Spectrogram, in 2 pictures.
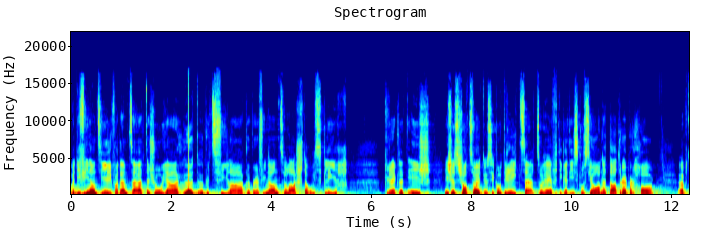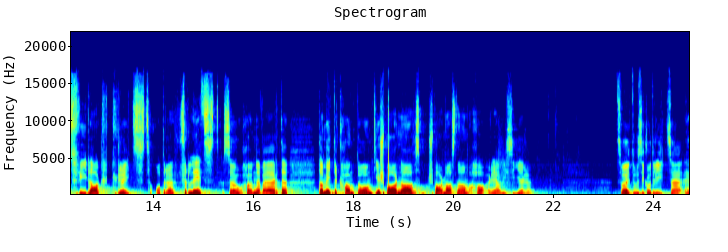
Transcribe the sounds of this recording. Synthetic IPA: ɑbədifinɑnt͡siəɾiɡ̥fɔdɛmt͡sæːtəʃuːəjɑːɾɦʏtʏbəɾt͡sfiːlɑːɡʏbəɾəfinɑnt͡sulɑʃtəuskliːχ | krɛɡlətɪʃ | ɪʃəsʃɔt͡sʋœʏtuːsiɡʊtɾit͡sæt͡sʊɦɛftɪɡədiskʰʊsjoːnəd̥ɑːdɾʏbəɾχoː | ʔœptfiːlɑːkkrɪt͡stɔd̥̪əɾəfəʁlɛt͡stsœlχœnːəværd̥ə | d̥ɑmɪt̚d̥əkʰɑntoːndiəʃ | ʃpɑːɾmɑːsnɑːməχɑreɑliziːəɾə | t͡sʋœʏtuːsiɡʊdɾit͡sæ

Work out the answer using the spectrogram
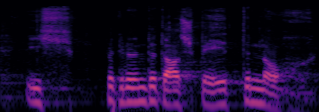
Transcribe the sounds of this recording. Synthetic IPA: ɪç | b̥əɡʁʏndədɑsʃpɛːtənɔχ

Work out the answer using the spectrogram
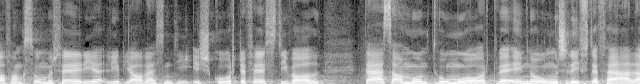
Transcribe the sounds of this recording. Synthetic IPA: ɑːfɑŋsːʊməɾfeːɾiəliəbiɑːʋæsəndiʔɪʃɡ̥ʊɾtəfɛstivɑl | d̥æːsɑmʊntʰomuɔɾtʋɛemnɔʊŋəʃɾɪftəfæːlə

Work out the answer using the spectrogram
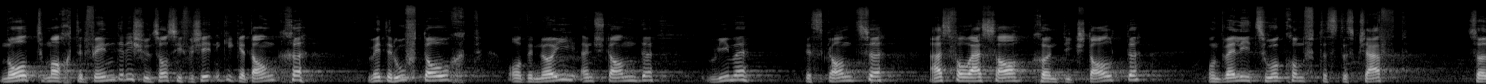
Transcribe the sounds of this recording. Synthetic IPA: noːtmɑχtɛɾfɪnd̪əɾɪʃʊntsoːsifəɾʃɪd̥ənɪɡiɡɛdɑŋkχə | ʋɪdəɾuftoʊχt | ʔɔd̪əɾnœʏɛntʃtɑnd̪ə | vimə | d̥ɑsɡ̥ɑnt͡sə | ʔæsfoʊæsɑːχœntikʃtɑltə | ʊndʋɛlit͡suəkʰʊnftːɑsd̥ɑskʃæft | sœ

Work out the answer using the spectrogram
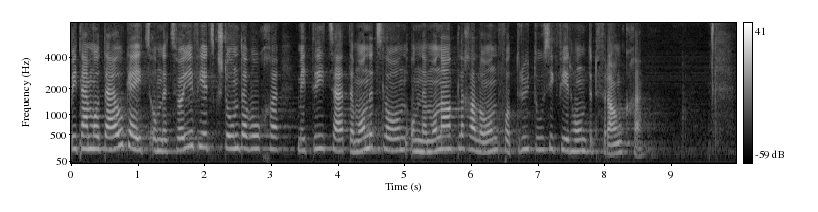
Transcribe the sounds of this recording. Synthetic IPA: b̥ɪdɛmhɔdɛlɡɛɪtsʊmnət͡sʋœʏəfiəɾt͡skʃtʊndəʋʊχə | mɪt̚d̥ɾit͡sæːtəmɔnət͡sloːnʊmnəmɔnɑːtləχəloːnfɔd̪̥ɾyːtuːsikfiːɾɦʊnd̪ətfɾɑŋkχə̰

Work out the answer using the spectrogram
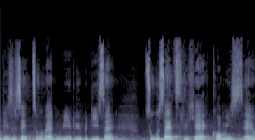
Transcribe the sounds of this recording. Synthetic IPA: ndiːzəzɪt͡sʊŋveːɐdn̩viːɾʔyːbədiːzə | t͡suːzɛt͡slɪçəkʰɔmɪ

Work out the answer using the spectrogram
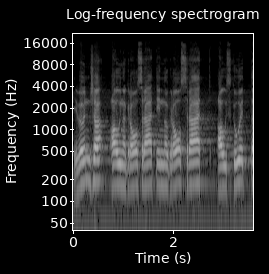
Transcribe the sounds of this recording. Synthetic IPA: ɪʋʏnʃəʔɑwnəɡɾoːsɾɛːt̪ɪnəɡɾoːsɾɛːt̪ | ɑwsɡ̥uətə

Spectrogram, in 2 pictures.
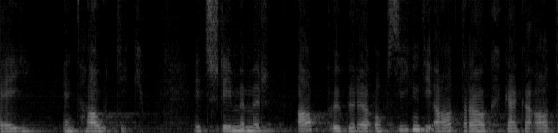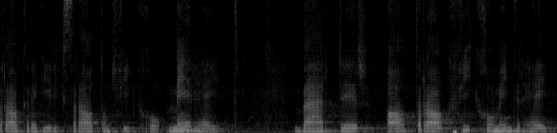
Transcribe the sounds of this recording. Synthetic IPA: ɛɪɛnthɑltiɡ̥ | ɪt͡sʃtɪmːəməɾʔɑpʏbəɾəʔɔpsiːɡ̥ən̩diʔɑːt̪rɑːɡɡ̥æɡəʔɑːtɾɑːɡɾɛɡiːɾiksrɑːtʊntfikʰχomeːɾɦɛɪt | væːɾd̥əɾʔɑːt̪ɾɑːɡ̥fikʰχomɪndəɾɦɛɪt

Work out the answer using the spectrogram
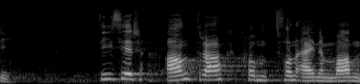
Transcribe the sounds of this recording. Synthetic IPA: d̥iːzəʔɑntʁɑːkkʰːɔmtfɔnaɪnəmːɑn

